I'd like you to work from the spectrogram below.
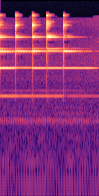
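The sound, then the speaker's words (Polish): A dinner bell is rung aboard a boat in a marina, striking four times at an even pace. The bright, high metallic rings sit over a steady low hum. “Dzwonek na obiad.”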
